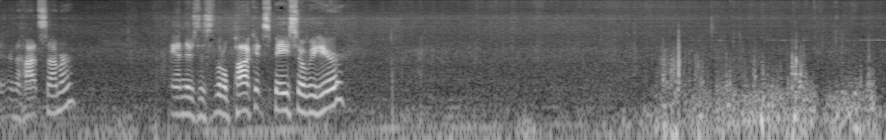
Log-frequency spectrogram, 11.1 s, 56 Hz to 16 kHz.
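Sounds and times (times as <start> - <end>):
wind rumbling on microphone: 4.4 - 11.0.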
